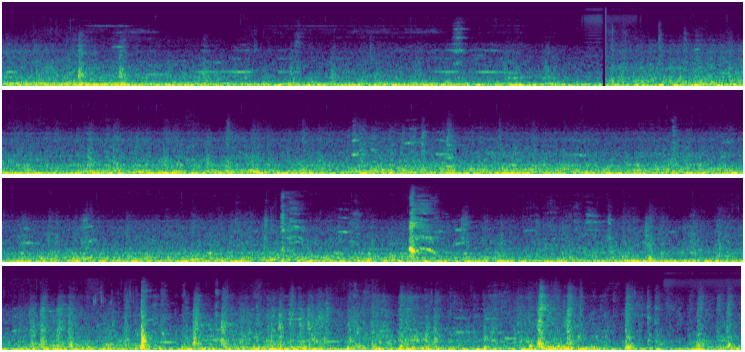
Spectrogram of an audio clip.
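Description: Commuter train running at speed, heard from inside a passenger carriage: a steady low rumble with scattered clicks and knocks from the wheels and track.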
